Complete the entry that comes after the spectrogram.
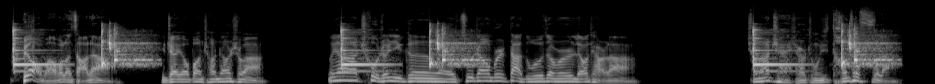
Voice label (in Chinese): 山西方言 男 山西话; 方言配音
